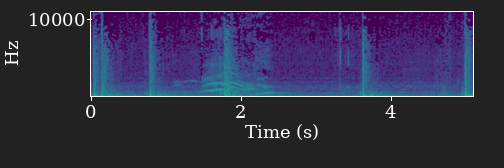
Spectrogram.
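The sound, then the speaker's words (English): Punches land in a video game fistfight between companions: a few dull, heavy thumps spaced unevenly, with a brief warbling, swooping tone between the early hits. “Oh, now they're fists. They were using weapons, but now they've resorted to fists.”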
